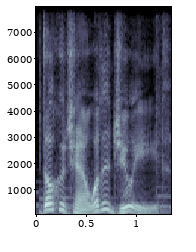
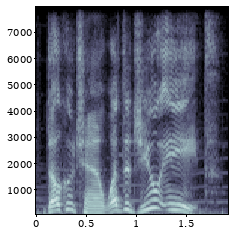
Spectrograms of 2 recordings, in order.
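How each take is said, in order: First: The line is said at a calmer volume. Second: The line is yelled loudly. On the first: The speaker calls it right. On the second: The speaker calls it wrong.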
